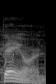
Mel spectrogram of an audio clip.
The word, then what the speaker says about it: Beorn: bees in Beorn's house there was a guy that wasn't Bjorn no Bjorn Bjorn Bjorn was more how it's pronounced he's the bear guy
